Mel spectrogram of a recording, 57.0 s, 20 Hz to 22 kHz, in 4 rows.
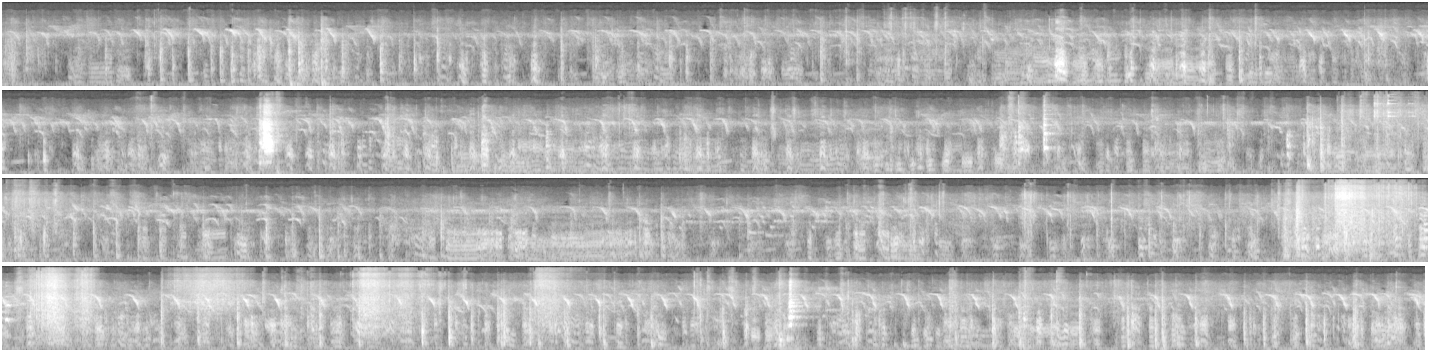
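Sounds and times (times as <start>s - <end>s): chickens clucking: 0.0s - 57.0s
scratchy noises: 41.2s - 49.4s.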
